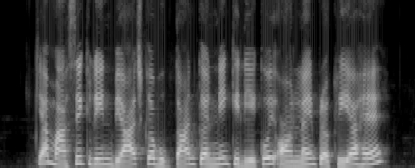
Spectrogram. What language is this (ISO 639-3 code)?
hin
